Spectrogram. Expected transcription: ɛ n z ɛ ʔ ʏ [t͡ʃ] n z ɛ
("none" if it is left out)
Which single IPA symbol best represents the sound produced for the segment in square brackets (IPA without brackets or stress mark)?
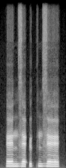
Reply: k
